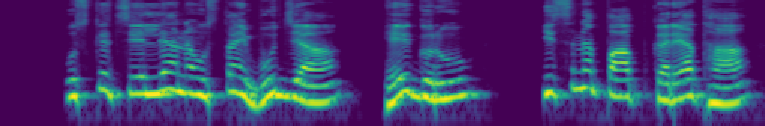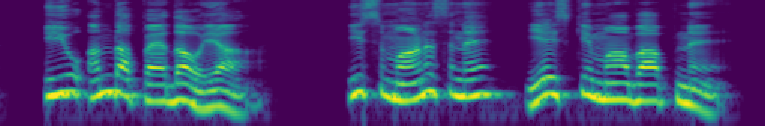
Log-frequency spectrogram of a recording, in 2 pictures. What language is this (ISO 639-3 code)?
bgc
